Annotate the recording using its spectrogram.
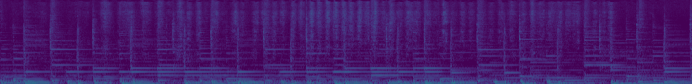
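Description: A paintbrush scrubbing paint across a painting board, a rough rubbing sound, over background music with steady notes.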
